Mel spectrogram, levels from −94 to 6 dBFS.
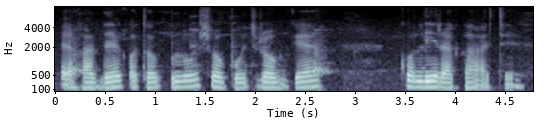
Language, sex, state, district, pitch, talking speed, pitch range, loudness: Bengali, female, Assam, Hailakandi, 145 Hz, 90 wpm, 140-160 Hz, -17 LUFS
